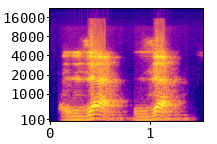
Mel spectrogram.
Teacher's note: Kalau za dia ujung lidah bertemu dengan gigi seri atas dan bawah, za. Kemudian huruf shin, nah ini dia sifatnya tafashi atau menyebar, sha, shi, shu ya.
